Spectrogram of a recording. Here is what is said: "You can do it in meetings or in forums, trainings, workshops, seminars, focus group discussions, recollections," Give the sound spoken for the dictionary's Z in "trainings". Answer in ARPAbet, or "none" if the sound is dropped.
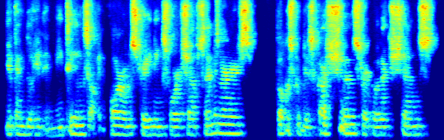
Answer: S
